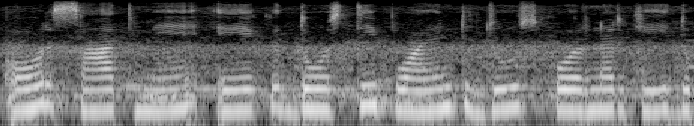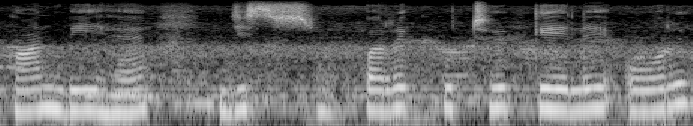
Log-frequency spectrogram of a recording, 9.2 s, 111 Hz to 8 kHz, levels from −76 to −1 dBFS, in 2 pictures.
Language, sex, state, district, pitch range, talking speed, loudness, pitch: Hindi, female, Haryana, Rohtak, 190-205 Hz, 110 wpm, -16 LUFS, 195 Hz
